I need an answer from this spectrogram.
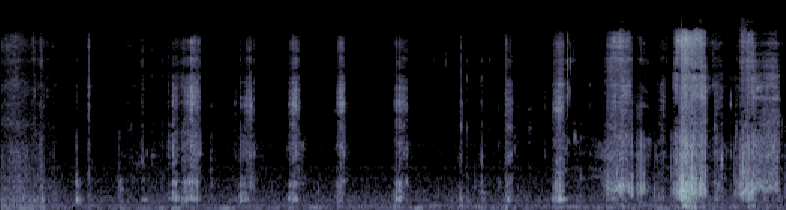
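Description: Close-up chewing: a person eating, with short crisp crunches at irregular intervals and a few longer, louder ones near the end.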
